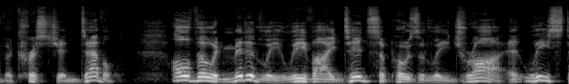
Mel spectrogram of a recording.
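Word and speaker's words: Lévi: first Baphomet documentary that I believe I pronounced the name Eliphas Levi. But upon further research, it appears that Levi is the more proper pronunciation, so that's what I'm going to be going with.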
